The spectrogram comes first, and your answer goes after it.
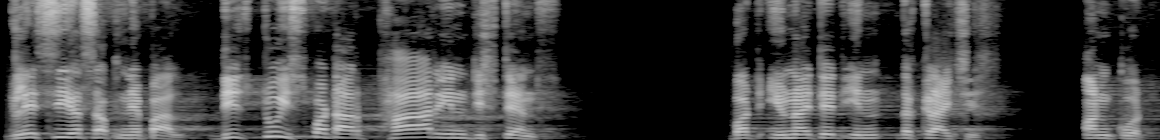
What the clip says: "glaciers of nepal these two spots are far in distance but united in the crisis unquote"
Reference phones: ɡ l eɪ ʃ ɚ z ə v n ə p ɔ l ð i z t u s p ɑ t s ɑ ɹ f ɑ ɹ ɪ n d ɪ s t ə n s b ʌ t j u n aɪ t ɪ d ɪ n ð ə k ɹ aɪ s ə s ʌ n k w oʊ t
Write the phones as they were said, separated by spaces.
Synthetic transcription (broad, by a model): ɡ l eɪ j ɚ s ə p n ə p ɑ l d i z t u s p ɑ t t ɑ ɹ p ɑ ɹ ɪ n d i s t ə n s b ʌ t j u n aɪ t ɪ d ɪ n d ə k ɹ aɪ s ə s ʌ n k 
